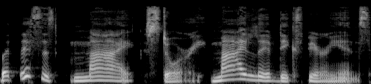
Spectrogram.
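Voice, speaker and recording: Marked by vocal fry and ordinary pitch variation, the voice moves at a very slow pace, its sound dry and close with no echo. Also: woman. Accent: American. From US East Coast. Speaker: mom coach and podcast host. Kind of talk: interview conversation.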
